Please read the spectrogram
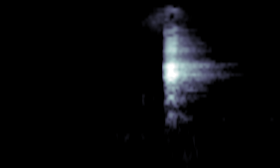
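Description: A woman's voice saying a single short syllable, "I", about a second in, after a pause of near silence.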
